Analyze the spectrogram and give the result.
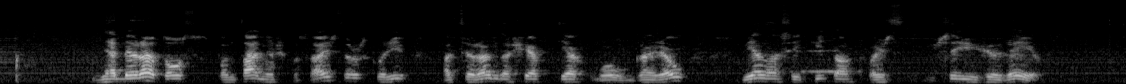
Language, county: Lithuanian, Šiauliai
